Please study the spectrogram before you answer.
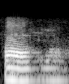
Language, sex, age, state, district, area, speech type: Manipuri, male, 18-30, Manipur, Thoubal, rural, conversation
